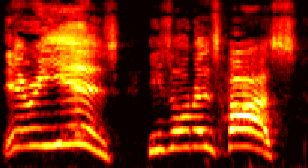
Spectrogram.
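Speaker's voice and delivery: very high mock yell; imitating yelling kids. Novelist imitates kids at a patriotic reading, mock yelling. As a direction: heckle like a crowd of kids. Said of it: "with the kids yelling".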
